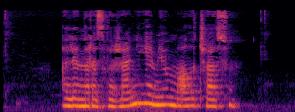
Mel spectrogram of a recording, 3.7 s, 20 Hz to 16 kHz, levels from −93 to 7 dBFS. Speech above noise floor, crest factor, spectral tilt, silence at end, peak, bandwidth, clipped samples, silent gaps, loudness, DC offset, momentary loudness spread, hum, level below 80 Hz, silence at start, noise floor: 41 dB; 14 dB; -4 dB/octave; 0.7 s; -12 dBFS; 11.5 kHz; under 0.1%; none; -24 LUFS; under 0.1%; 12 LU; none; -64 dBFS; 0.8 s; -64 dBFS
